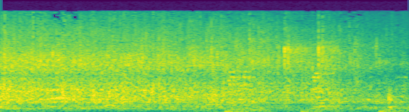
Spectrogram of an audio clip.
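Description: An audience claps together in sustained, dense applause for the choir musicians, a steady wash of many hands at moderate volume with a few sharper bursts near the end.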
